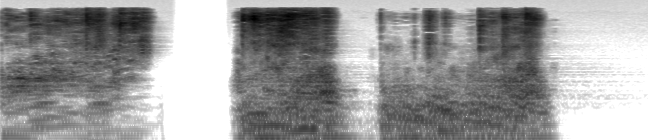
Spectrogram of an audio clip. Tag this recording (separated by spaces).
robotic alien monster robot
